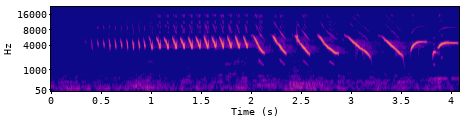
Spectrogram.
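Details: Canary song used for teaching young canaries to sing. A fast, even trill of high notes speeds up and grows louder, then gives way to slower, sweeping downslurred whistles.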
